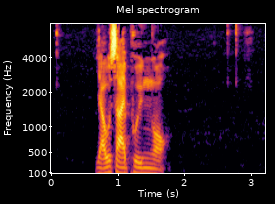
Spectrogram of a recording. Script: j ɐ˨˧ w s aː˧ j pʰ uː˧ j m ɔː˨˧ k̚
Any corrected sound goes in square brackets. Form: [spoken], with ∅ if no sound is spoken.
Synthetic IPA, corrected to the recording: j ɐ˨˧ w s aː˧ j pʰ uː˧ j [ŋ] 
